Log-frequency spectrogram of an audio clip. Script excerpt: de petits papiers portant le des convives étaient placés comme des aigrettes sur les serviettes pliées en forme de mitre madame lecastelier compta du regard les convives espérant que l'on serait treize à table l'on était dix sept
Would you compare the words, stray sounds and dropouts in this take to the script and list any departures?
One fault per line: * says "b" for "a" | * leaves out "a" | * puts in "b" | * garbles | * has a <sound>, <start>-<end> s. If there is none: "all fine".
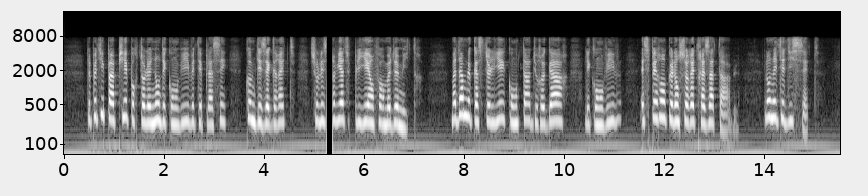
* puts in "nom"
* has a dropout, 5.2-5.4 s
